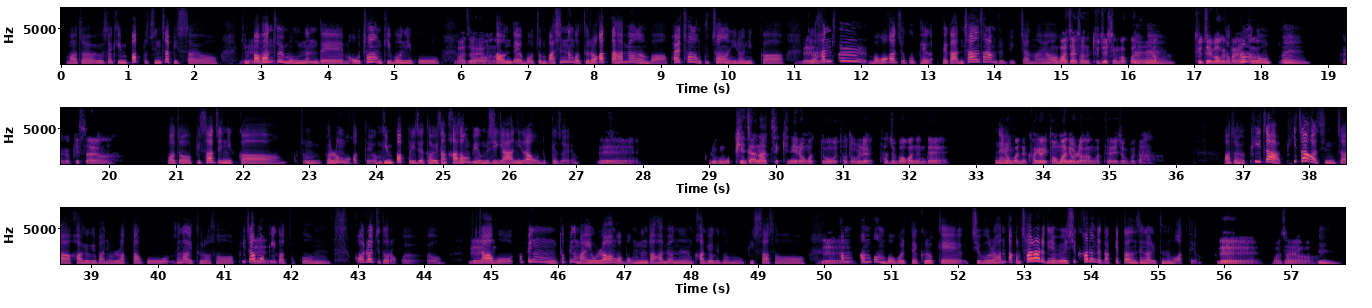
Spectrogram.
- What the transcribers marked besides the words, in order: other background noise; laughing while speaking: "맞아요"; laughing while speaking: "김밥도"; laughing while speaking: "예전보다"; distorted speech
- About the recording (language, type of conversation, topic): Korean, unstructured, 요즘 패스트푸드 가격이 너무 비싸다고 생각하시나요?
